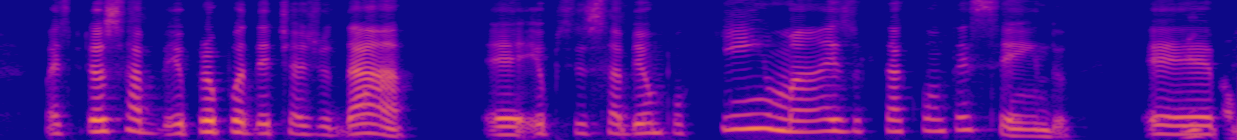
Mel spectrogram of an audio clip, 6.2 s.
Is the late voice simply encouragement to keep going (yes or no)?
yes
